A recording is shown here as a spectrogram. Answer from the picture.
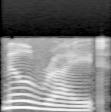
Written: millwright

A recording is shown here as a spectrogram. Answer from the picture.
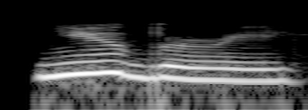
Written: newbury

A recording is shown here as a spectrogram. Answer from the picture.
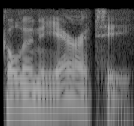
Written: collinearity

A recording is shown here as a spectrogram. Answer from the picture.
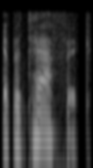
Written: epitaphic

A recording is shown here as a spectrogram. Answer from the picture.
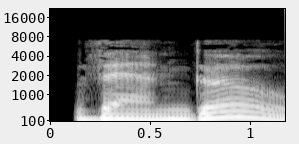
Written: van gogh

